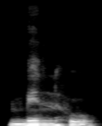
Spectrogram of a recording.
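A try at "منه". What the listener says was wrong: Very good মাশাআল্লাহ।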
